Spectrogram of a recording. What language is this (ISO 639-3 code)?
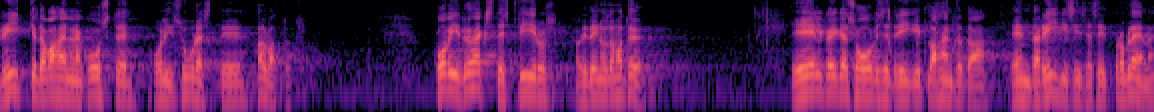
est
